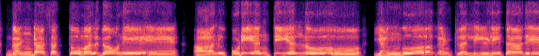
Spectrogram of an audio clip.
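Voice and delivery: slow, sing-song widow's lament; mock wailing. Wife offered milk beside her dead husband, mock wailing. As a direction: hold each last vowel in a hammed-up wail.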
